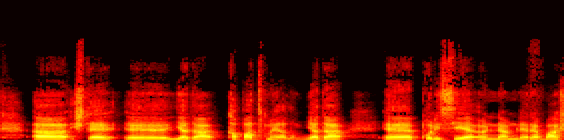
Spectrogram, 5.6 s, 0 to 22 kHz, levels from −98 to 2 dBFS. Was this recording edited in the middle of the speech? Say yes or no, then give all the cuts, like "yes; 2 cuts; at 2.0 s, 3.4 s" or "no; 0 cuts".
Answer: no; 0 cuts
